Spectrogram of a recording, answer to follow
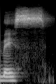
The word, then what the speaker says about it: Miss: And a word like miss, as in Miss Eldridge, is pronounced with an S as well. So Miss Eldridge and not Ms. Eldridge, right?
